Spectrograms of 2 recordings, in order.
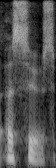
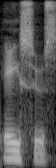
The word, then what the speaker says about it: ASUS: I always thought it was ASUS because it's Pegasus. I was told that by people who work there, but apparently they are okay with it being ASUS now.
